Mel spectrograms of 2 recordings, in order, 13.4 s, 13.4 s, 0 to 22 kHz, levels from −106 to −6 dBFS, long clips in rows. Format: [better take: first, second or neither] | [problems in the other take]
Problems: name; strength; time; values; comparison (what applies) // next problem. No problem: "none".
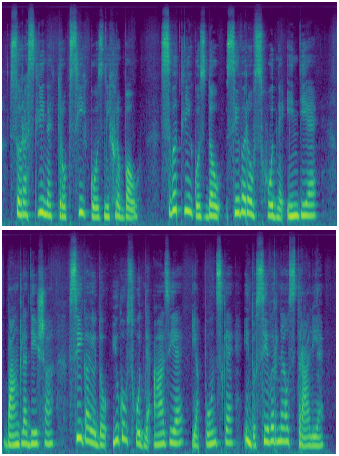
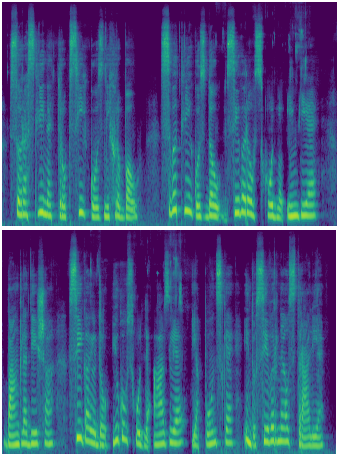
first | noise reduction (neural mask model Resemble Enhance denoiser)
